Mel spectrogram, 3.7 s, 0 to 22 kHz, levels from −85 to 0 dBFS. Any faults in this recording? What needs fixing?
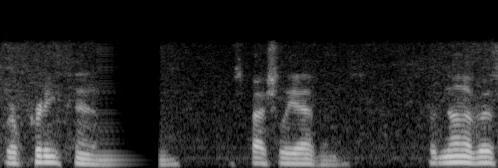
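Noise suppressor artifacts, throughout: the suppressor pulls down bands it judges to be steady noise, by about 17 dB, so the background dips between phrases and swells under the speech. Easing the suppression depth would prevent this.

Call audio freeze, 0.75 to 1.23 s: the sound is stretched into a fading buzz or hiss that ends in roughly a tenth of a second of silence, then resumes where it stopped, with nothing lost but the stream now running about 0.44 s later. Delayed packets likely emptied the jitter buffer, and a steadier network path or a deeper buffer would prevent it.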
